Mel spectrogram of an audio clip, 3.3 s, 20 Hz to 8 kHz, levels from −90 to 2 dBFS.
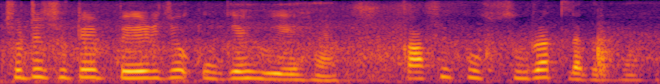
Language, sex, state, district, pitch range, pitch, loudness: Hindi, female, Chhattisgarh, Raipur, 205-270 Hz, 245 Hz, -18 LUFS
